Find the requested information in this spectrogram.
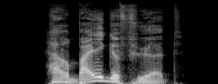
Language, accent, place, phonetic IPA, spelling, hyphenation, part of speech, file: German, Germany, Berlin, [hɛɐ̯ˈbaɪ̯ɡəˌfyːɐ̯t], herbeigeführt, her‧bei‧ge‧führt, verb / adjective, De-herbeigeführt.ogg
- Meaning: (verb) past participle of herbeiführen; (adjective) induced, brought about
